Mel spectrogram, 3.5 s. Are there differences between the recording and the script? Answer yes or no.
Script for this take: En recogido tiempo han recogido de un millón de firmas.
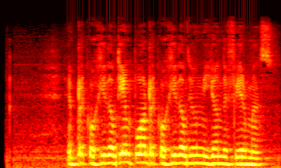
no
